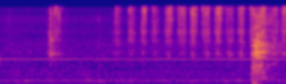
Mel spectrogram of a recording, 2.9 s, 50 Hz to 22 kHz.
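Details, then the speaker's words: Loose bearing from a stripped 2012 Ford Focus Mk3 1.6 5-speed manual gearbox that lost its oil and jammed in gear, spun by hand: dry, gritty rasp pulsing about ten times a second; worn, rough bearing. "that's knackered anyway you can hear that bearings noisy as hell"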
